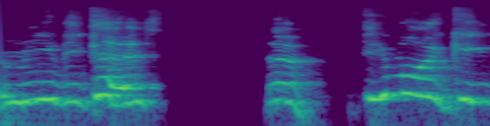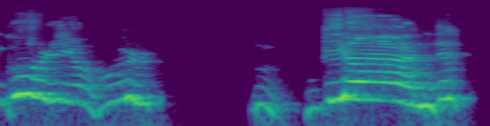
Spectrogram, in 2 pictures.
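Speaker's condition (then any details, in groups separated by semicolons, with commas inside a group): Cerebral palsy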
